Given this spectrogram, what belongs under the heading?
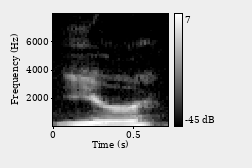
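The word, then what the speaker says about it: עיר: we get that word ear. It's just like your human ear and it means city in Hebrew.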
